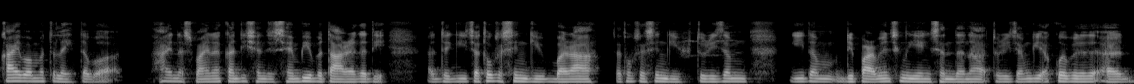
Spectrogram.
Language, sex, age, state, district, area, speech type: Manipuri, male, 18-30, Manipur, Bishnupur, rural, spontaneous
